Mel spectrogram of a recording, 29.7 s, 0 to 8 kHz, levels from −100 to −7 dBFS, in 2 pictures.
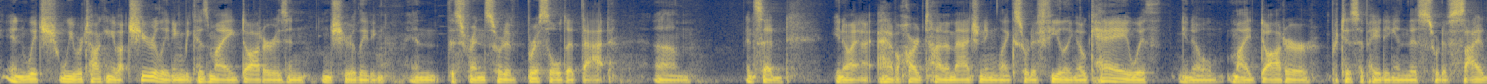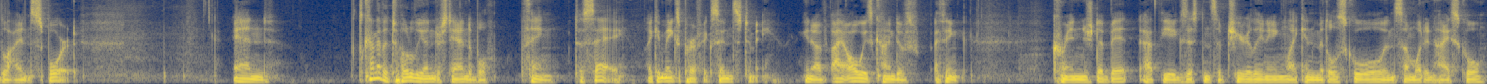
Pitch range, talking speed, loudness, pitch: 80-95 Hz, 190 wpm, -16 LUFS, 85 Hz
